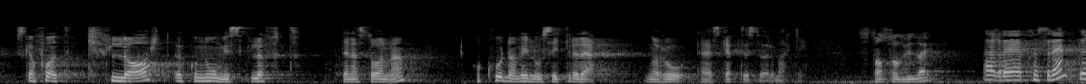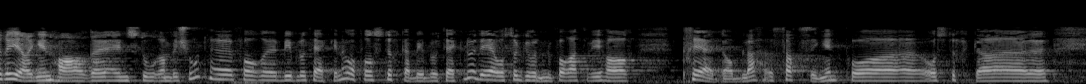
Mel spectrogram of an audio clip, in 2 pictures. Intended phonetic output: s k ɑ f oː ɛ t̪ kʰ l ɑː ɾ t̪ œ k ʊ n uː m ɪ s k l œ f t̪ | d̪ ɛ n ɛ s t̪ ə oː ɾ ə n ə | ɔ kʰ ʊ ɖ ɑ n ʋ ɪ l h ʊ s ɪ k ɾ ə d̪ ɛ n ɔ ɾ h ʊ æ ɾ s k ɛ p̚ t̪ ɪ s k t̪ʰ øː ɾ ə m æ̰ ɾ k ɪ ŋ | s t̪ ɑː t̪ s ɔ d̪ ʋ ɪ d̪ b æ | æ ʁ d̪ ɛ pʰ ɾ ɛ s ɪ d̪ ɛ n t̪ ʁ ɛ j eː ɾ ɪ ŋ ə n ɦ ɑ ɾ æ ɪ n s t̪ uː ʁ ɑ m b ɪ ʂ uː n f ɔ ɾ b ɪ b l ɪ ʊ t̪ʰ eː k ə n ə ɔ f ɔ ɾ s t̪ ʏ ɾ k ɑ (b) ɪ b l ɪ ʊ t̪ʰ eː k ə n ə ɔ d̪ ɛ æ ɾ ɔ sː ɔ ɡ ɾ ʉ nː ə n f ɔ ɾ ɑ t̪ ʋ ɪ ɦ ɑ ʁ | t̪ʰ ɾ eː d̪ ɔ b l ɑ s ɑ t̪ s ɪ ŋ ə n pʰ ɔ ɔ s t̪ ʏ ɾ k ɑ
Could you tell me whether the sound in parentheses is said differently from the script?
no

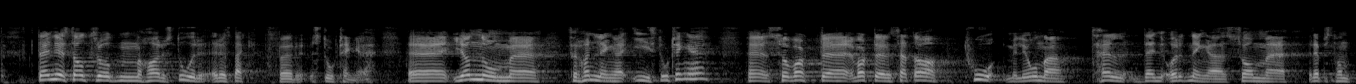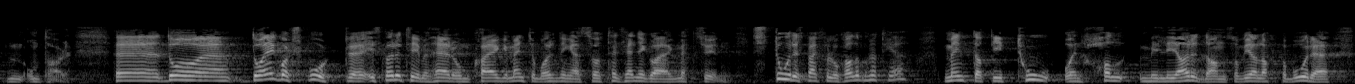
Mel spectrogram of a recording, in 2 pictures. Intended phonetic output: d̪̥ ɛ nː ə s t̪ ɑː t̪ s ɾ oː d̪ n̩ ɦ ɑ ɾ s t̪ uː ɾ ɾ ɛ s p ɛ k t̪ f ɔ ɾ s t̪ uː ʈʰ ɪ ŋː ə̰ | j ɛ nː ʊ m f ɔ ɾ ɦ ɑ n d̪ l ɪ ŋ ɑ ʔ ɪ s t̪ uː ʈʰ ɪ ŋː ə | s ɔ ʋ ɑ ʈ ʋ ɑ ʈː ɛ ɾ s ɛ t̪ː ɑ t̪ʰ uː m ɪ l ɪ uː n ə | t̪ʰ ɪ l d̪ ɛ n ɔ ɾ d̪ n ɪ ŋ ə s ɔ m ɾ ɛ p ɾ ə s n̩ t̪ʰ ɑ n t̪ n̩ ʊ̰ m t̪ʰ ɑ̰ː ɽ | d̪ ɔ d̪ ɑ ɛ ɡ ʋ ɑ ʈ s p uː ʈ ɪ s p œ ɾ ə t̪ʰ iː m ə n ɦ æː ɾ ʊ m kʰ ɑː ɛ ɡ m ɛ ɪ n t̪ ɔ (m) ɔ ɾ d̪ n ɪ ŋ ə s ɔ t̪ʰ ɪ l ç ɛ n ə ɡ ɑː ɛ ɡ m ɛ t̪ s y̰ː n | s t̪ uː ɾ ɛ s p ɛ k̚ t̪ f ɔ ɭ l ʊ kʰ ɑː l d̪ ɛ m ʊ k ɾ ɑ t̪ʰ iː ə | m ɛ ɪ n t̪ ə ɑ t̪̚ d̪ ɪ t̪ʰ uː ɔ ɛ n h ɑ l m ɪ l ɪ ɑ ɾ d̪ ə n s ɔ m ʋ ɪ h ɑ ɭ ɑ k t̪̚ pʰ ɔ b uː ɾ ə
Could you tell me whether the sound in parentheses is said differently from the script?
no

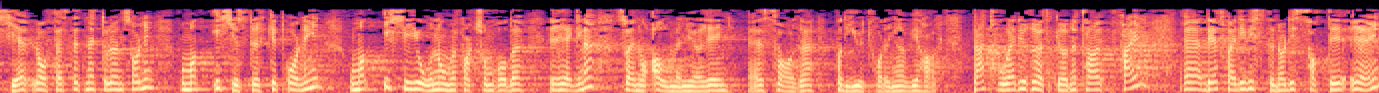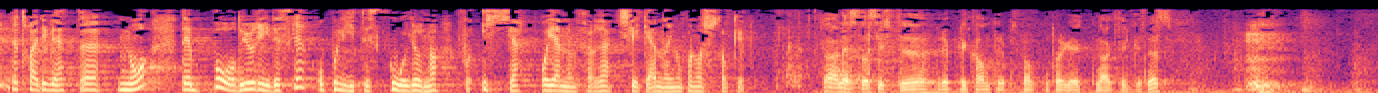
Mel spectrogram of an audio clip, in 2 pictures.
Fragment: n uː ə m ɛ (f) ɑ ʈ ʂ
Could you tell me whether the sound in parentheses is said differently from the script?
no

